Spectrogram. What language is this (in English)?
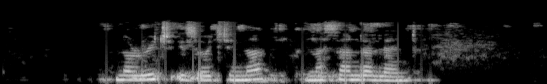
Kinyarwanda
